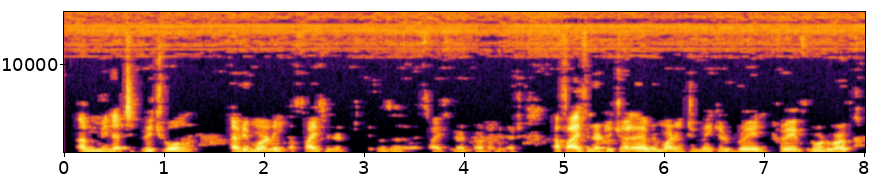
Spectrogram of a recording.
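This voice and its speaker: Very fast speech in a non-native accent. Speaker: copywriting learner sharing lessons. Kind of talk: tutorial. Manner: halting, many fillers and restarts.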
